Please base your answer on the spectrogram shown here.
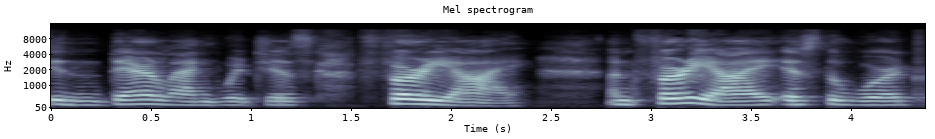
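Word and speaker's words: Føroyar: And Faroe actually is pronounced in their language as Furiai, and Furiai is the word for sheep island.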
